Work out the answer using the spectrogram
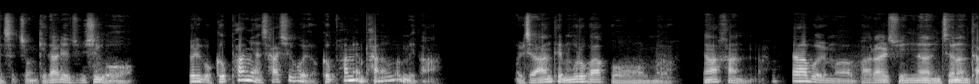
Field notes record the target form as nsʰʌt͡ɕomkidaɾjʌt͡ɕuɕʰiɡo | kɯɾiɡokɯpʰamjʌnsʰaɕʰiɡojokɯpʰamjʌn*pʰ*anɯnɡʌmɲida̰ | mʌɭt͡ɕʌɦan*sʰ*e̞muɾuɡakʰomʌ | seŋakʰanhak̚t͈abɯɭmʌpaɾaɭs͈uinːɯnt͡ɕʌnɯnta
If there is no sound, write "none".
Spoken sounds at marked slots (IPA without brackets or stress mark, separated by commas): pʰ, tʰ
